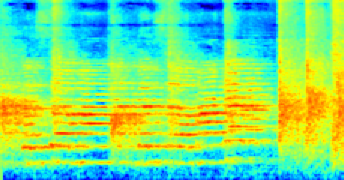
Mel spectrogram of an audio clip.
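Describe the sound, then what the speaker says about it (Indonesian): A group claps together in short rhythmic bursts during an icebreaker at a meeting, with sustained voices chanting or singing between the claps, close and fairly loud. "Tepuk janji fokus."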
